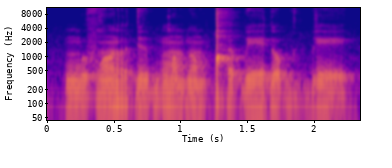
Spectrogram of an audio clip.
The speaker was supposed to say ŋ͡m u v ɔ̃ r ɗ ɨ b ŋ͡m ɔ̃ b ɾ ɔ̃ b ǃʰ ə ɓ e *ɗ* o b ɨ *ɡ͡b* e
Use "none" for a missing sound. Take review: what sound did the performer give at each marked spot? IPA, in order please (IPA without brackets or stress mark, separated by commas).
ɗ, ɡ͡b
